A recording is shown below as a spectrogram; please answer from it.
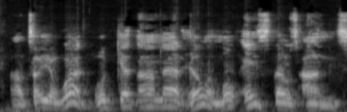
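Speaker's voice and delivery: high, upbeat 1940s newsreel; rally it like a wartime reel; old-timey voice. Acted. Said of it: "Old-timey voice".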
